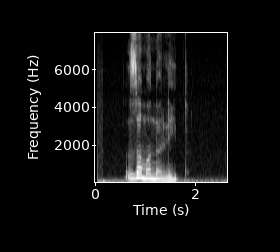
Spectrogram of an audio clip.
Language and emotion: Russian, positive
